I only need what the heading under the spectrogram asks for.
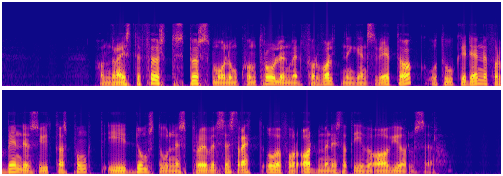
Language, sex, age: Norwegian, male, 49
